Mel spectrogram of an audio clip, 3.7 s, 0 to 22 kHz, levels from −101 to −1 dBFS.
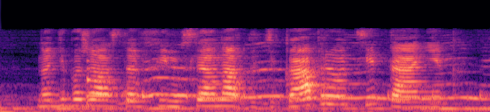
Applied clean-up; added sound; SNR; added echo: none; Bowed string instrument; 16 dB; reverberation time 0.2 s.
